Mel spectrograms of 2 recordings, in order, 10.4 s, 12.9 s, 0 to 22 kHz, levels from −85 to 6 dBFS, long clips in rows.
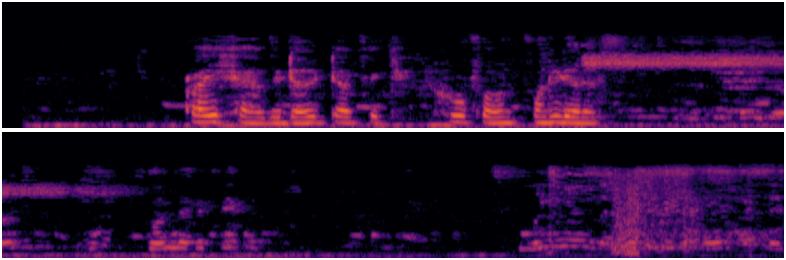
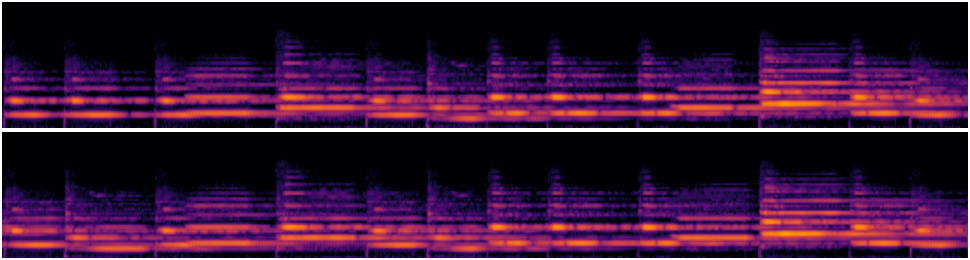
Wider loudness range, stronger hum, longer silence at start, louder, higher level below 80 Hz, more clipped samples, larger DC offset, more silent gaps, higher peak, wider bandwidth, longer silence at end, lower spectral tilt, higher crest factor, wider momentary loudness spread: first, 14 LU vs 4 LU; neither; first, 0.15 s vs 0 s; second, -35 LUFS vs -27 LUFS; first, -64 dBFS vs -74 dBFS; neither; neither; neither; second, -16 dBFS vs -10 dBFS; first, 7.8 kHz vs 7 kHz; about the same, 0 s vs 0 s; about the same, -4.5 dB/octave vs -4 dB/octave; first, 22 dB vs 16 dB; first, 20 LU vs 10 LU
